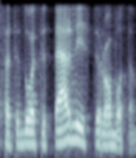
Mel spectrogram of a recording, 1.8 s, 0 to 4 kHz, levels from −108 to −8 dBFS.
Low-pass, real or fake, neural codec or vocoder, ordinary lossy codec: 3.6 kHz; fake; codec, 16 kHz, about 1 kbps, DyCAST, with the encoder's durations; AAC, 32 kbps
